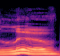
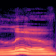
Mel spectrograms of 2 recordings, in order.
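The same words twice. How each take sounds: First: It is said with an English pronunciation. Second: The same.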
